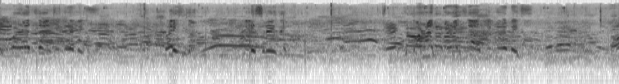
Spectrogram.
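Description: Many young children's voices chattering and calling out over one another at the same time, a steady babble of high voices.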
